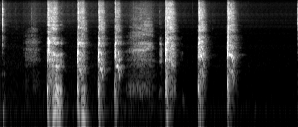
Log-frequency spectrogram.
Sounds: Cough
